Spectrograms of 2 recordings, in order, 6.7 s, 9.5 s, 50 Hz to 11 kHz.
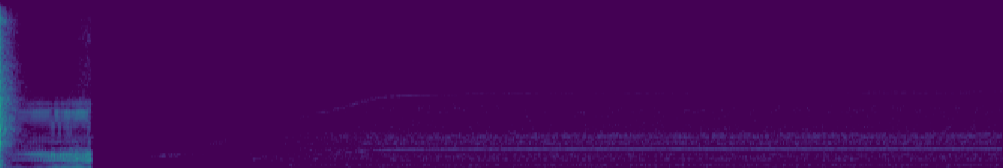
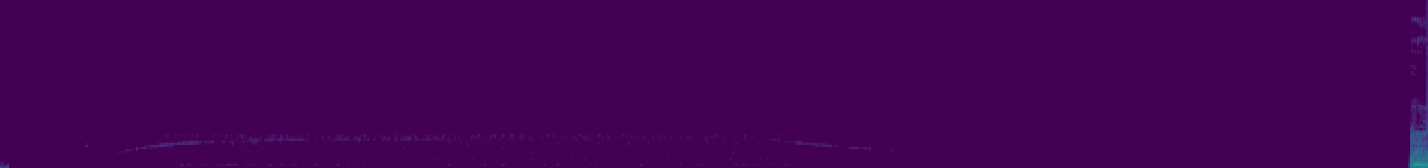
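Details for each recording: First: Numatic Henry vacuum cleaner on the low setting, where the PCB soft-starts it and runs it at reduced power (roughly 800–1000 of 1200 W): after a click, the tone climbs over two seconds into a steady quiet whine, running normally. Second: Numatic Henry vacuum cleaner with a Hi-Lo switch and soft-start PCB, which should come on in low: the motor whirs straight up to one steady high pitch with no low-speed stage, and the scope shows an unchopped sine wave; the PCB is presumed faulty.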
